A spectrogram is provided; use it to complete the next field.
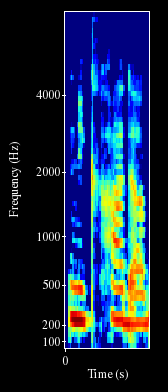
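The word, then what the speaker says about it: Nishada: And Nisada, elephant. It also can be pronounced Nikada, but again, Ka is not pronounced like the second consonant of the Ka group.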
